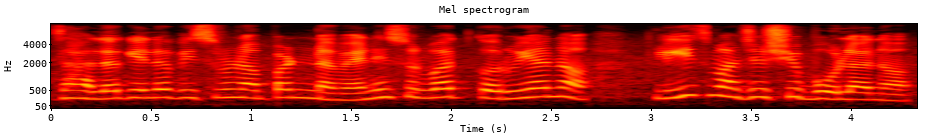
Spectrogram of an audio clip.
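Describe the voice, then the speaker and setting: A woman's voice: on the high side, fairly quick, warm tone, close to an everyday voice. A woman reading as a pleading, remorseful young husband. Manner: pleading, apologetic.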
